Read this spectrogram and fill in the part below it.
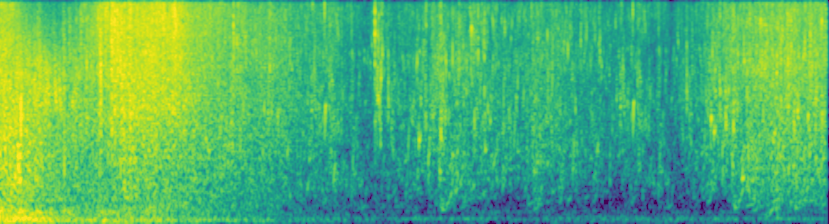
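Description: A Confringo fire spell exploding in Hogwarts Legacy, a loud booming burst at the start that fades into a rumbling, crackling tail, with a swell of ambient noise near the end.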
